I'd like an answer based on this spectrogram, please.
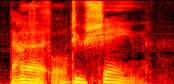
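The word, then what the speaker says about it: Duchesne: and uh but there's there's like duchene yeah which is spelled chesney i don't get that it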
